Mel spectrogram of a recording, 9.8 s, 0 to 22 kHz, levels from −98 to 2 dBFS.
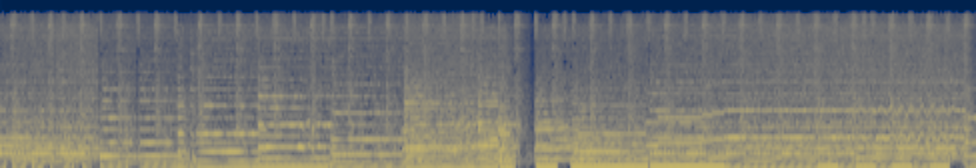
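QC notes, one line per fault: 1.84–1.92 s, short stall from a late packet: A packet arrived late, so the jitter buffer ran dry and playback paused for it. The receiver covered the wait by stretching the last sound for about 60 ms, then resumed exactly where it stopped once the packet turned up. Nothing is lost, but that moment is held unnaturally long, with a faint buzzy or dipping quality, and every later moment now plays 60 ms behind where it was.
1.92–1.98 s, short concealed packet loss: Right after the stall, 40 ms of audio never reached the decoder in time and was gone. The receiver invented a replacement by carrying the preceding sound forward, extending its pitch where it was tonal or filling with shaped noise where it was not, then crossfading back into the real signal. The result is a brief smear or wobble.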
